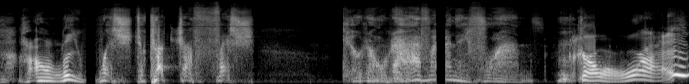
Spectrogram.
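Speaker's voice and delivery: creepy creature-like voice, "away" drawn out. Continuing a requested impression, the speaker does Smeagol voice. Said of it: "Do do Smeagol".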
